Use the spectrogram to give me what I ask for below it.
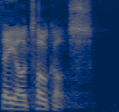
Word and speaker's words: Theotokos: Now, modern Greek speakers would say Theotokos, but I was taught what's called Erasmian pronunciation, and Erasmian pronunciation actually allows you to figure out one word from another word, and it differentiates the pronunciation of the vowels.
